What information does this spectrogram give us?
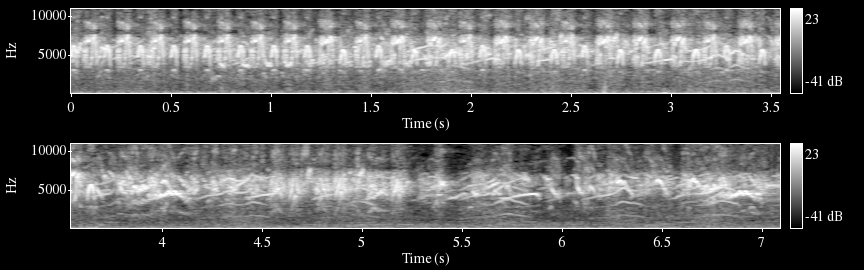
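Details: Spiderhunter (sogok ontong), a noisy lure recording for attracting birds: shrill, high chattering notes pour out almost continuously, with rapid clipped phrases and short downward-sweeping squeaks, about two per second, thinning slightly toward the end.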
